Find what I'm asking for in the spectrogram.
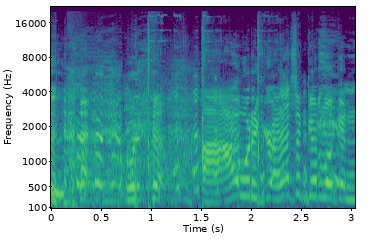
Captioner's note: laughter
